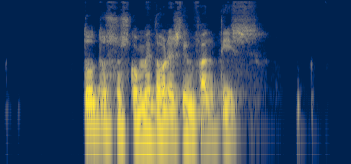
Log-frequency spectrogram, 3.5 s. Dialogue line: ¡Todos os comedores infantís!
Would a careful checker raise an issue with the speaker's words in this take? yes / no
no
